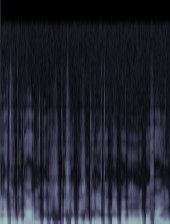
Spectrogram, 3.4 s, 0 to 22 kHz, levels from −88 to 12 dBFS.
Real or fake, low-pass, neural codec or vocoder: real; 19.8 kHz; none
